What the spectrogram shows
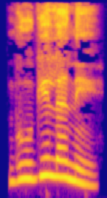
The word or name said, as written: ಭುಗಿಲೆನ್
